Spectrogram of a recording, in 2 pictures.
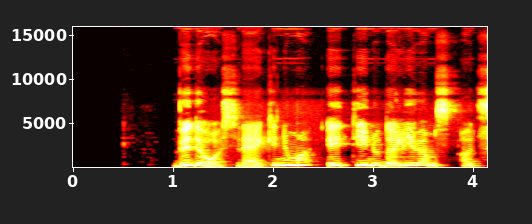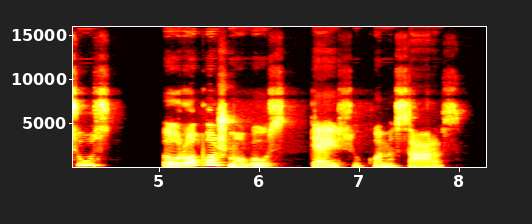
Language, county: Lithuanian, Klaipėda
